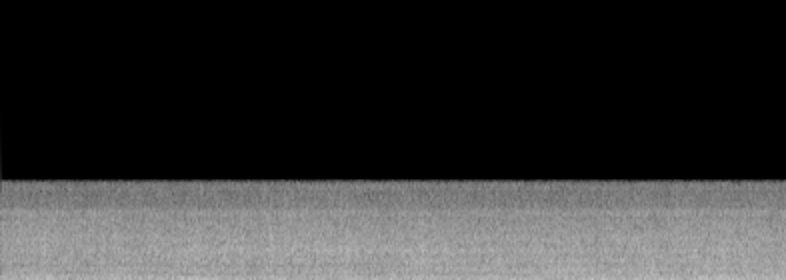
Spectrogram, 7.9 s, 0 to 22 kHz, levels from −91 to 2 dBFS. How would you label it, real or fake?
real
